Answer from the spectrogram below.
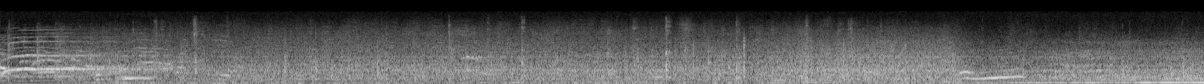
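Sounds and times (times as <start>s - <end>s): vehicle rumble: 0.0s - 12.0s.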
